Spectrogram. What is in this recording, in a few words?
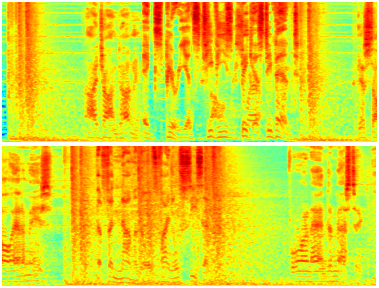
Promo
